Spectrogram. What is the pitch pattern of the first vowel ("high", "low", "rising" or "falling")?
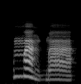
falling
